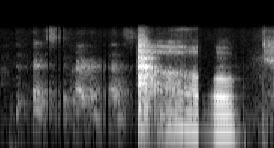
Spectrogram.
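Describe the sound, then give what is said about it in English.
A dog in a backyard gives two drawn-out, harsh barks or yelps just after some brief, quiet speech. “Oh my God, my dog is running in circles in the backyard. Where did he just go?”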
